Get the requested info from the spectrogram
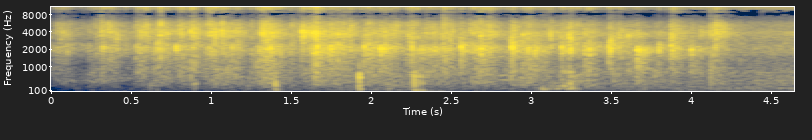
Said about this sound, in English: Thank you. A round of applause, please.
